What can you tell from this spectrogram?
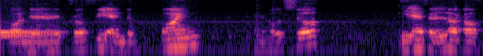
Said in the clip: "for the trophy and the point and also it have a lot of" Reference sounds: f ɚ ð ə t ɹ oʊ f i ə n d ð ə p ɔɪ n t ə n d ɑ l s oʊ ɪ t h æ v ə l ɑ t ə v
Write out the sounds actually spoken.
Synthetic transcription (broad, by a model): f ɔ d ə t ɹ oʊ f i ə n d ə p ɔɪ n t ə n ɑ l s oʊ ɪ t h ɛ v ə l ɑ t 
